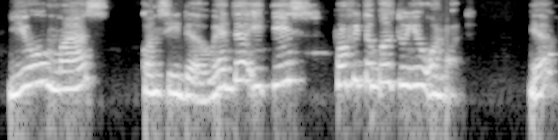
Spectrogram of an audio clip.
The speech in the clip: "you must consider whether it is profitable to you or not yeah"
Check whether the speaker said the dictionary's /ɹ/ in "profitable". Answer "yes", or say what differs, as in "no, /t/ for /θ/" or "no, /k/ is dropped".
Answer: yes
